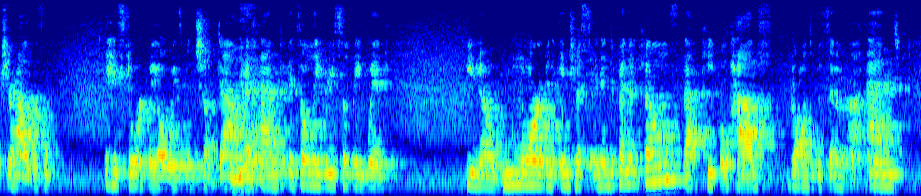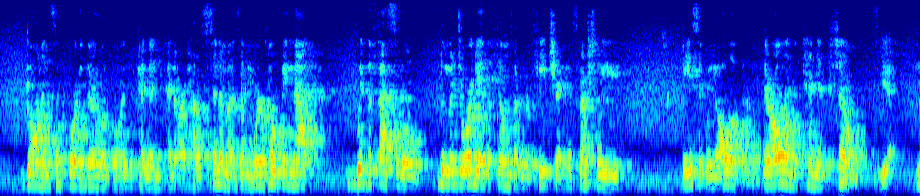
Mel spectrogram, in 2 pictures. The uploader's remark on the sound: Another adventure in terrible audio.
